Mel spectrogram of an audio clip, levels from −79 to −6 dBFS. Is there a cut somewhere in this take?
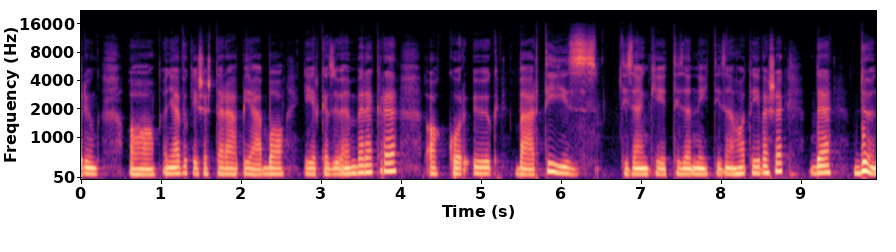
yes; 1 cut; at 1.0 s

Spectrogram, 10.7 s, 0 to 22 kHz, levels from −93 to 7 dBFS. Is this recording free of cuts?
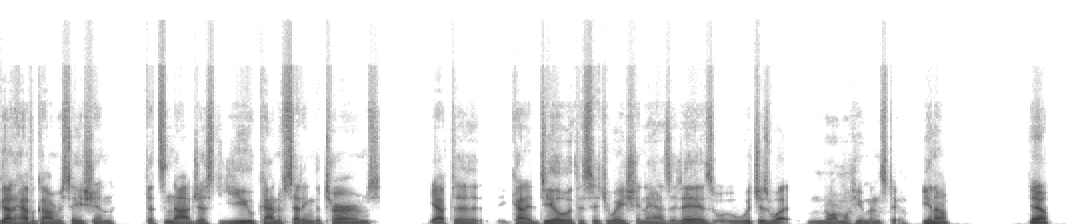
yes; 0 cuts

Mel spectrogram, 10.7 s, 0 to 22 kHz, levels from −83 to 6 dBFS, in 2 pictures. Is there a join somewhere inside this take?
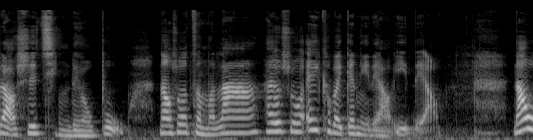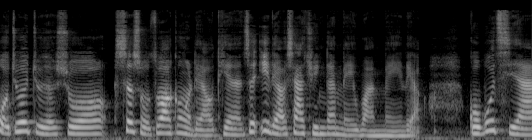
yes; 1 cut; at 6.5 s

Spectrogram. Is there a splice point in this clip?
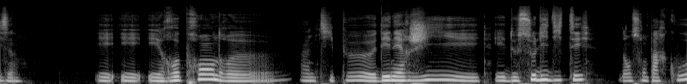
yes; 2 cuts; at 2.9 s, 4.9 s

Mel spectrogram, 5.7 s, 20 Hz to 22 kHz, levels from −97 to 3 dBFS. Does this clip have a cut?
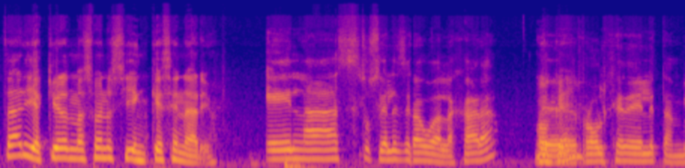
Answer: yes; 2 cuts; at 3.0 s, 3.4 s

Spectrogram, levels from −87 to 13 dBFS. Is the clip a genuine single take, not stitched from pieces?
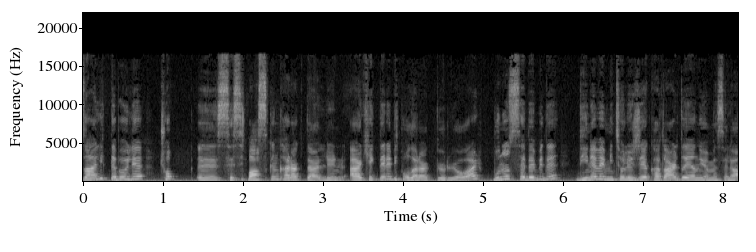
no; 3 cuts; at 2.0 s, 4.0 s, 5.1 s

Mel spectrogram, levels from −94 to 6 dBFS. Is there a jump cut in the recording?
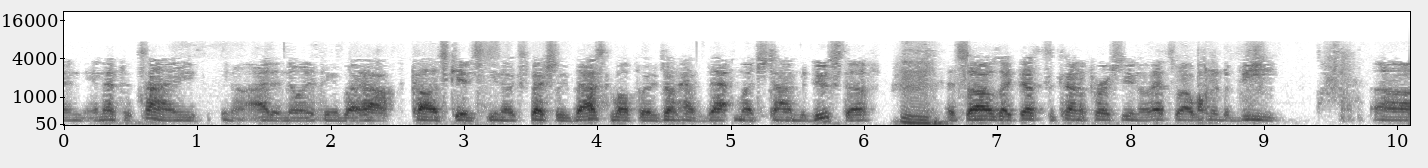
yes; 1 cut; at 2.5 s

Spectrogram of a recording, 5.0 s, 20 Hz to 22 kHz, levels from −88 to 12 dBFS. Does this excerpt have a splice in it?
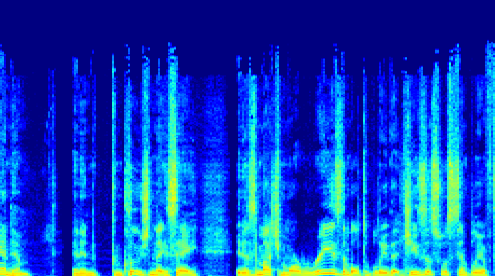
no; 0 cuts

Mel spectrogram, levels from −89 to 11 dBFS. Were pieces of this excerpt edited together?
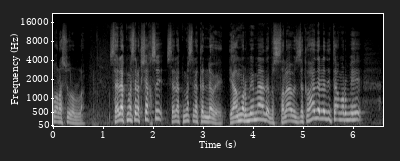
yes; 1 cut; at 3.4 s

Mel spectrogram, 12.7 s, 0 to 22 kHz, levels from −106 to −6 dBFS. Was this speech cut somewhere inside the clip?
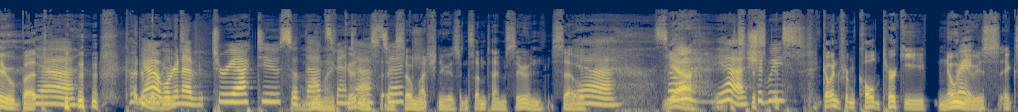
yes; 2 cuts; at 2.7 s, 5.7 s

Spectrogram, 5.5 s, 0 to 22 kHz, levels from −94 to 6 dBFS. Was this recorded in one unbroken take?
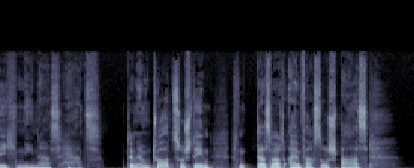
yes; 0 cuts

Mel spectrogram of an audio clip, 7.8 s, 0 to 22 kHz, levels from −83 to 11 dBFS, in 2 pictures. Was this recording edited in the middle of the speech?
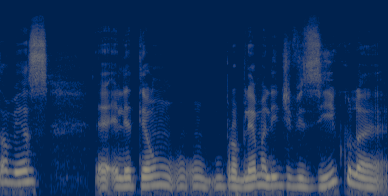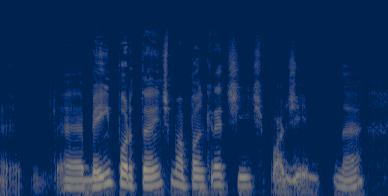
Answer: no; 0 cuts

